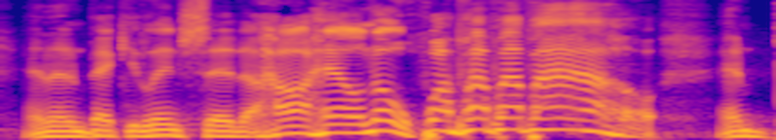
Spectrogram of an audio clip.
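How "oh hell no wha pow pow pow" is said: higher, slow hammed-up fight cry with pow sounds; mock attack cry. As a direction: ham up a ninja punching, pow pow pow. Voicing Becky's ninja attack.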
